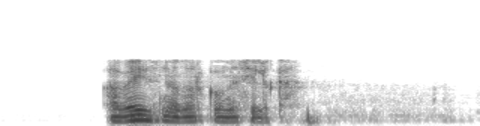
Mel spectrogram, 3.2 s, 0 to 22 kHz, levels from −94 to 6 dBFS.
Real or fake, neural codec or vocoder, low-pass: real; none; 3.6 kHz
